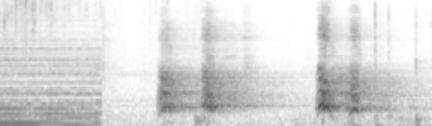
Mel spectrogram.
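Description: Film soundtrack: tense music over a low drone that cuts off suddenly about a second in, then a large dog barking in two short bouts about a second and a half apart.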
